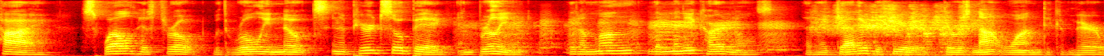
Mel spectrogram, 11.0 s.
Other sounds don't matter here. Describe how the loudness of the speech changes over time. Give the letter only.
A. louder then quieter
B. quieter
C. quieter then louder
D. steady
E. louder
D.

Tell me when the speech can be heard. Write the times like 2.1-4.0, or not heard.
0.0-11.0.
